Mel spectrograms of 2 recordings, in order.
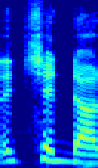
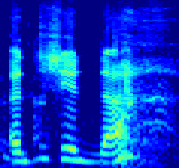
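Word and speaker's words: echidna: I just you so confidently said a chin nut. I'm like my favorite friend a chidna.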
